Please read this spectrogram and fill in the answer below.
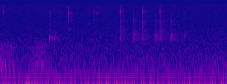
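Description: Near silence with a few faint, quick clicks, bunched together in the second half.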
